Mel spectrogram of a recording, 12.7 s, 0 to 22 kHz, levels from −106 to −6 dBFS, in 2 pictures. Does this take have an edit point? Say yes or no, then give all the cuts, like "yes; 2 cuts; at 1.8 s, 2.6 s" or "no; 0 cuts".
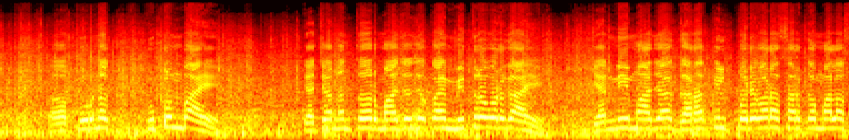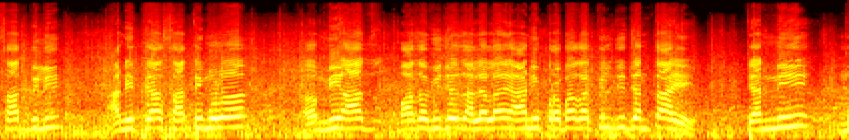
no; 0 cuts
